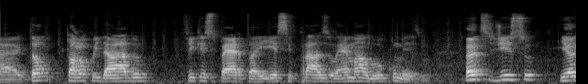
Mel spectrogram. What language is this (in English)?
Portuguese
